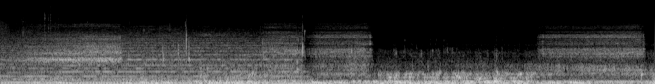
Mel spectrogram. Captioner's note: bird chirping; eerie music continues; mouthpiece hissing; water bubbling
